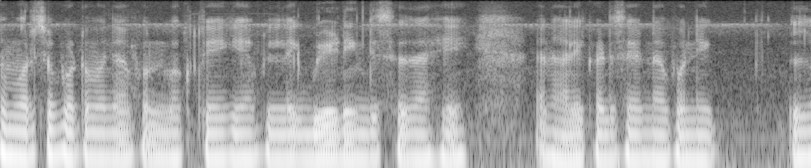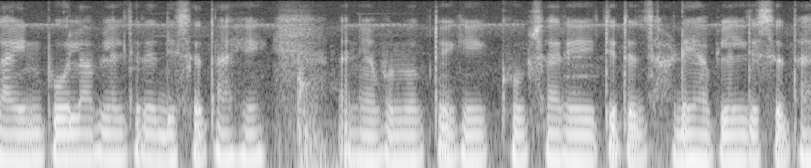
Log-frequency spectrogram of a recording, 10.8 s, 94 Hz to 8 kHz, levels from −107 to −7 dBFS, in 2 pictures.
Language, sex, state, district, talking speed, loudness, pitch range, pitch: Marathi, male, Maharashtra, Aurangabad, 185 wpm, -17 LUFS, 110-120 Hz, 115 Hz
